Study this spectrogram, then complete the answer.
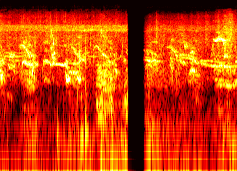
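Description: Young chicks cluck and cheep in an old hatch barn on a homestead, a busy, overlapping chorus close by, broken by a brief dropout, with no talking.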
